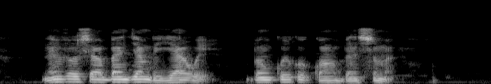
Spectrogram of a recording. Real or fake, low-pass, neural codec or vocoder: real; 5.4 kHz; none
